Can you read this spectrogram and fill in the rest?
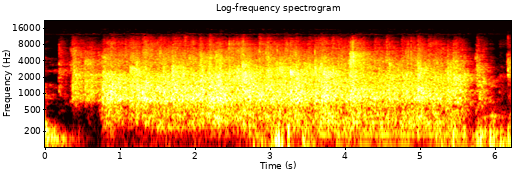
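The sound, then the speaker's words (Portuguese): A crowd breaks into steady applause for the Lord, a dense wash of clapping that rises quickly and holds at an even level for several seconds before starting to ease off. “Pode aplaudir o Senhor.”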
